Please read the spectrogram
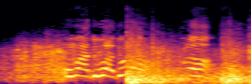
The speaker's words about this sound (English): Loud explosions rip through the streets of Tehran. Columns of smoke tower in the skies, around military targets, in residential areas.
